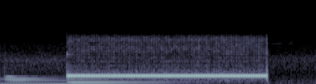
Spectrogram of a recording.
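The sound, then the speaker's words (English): A loud, steady telephone dial tone, heard while phoning a number, holds one unbroken pitch for about two seconds and then cuts off abruptly, preceded by a low hum of quieter tones. No one speaks. “why don't we try to phone that number?”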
